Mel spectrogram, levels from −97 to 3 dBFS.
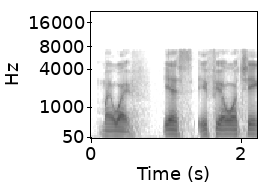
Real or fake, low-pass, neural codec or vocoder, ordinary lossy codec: real; 7.2 kHz; none; none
